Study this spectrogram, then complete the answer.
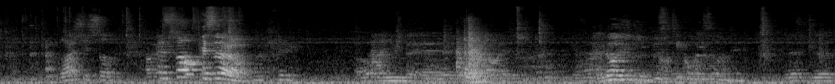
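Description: Several young men laugh and chatter in the background.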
